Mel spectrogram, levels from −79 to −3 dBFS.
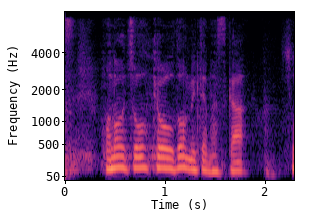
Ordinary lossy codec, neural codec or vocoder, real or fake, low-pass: AAC, 32 kbps; codec, 16 kHz, 1 kbps, FunCodec, trained on LibriTTS, 50 frames a second; fake; 7.2 kHz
